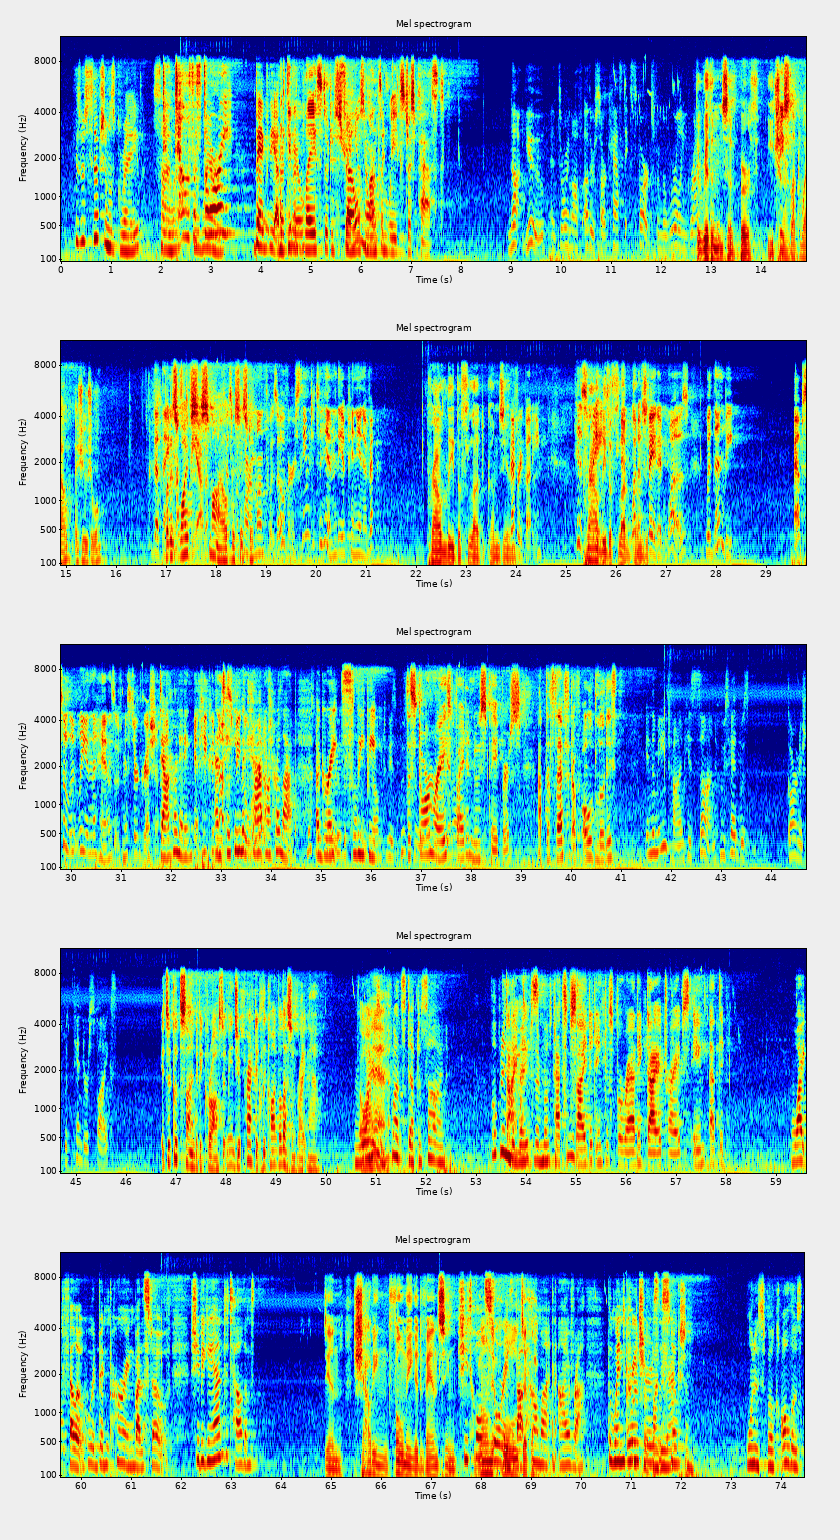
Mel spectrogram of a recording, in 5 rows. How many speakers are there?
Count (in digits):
7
